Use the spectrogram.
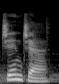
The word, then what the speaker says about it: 진짜: The JJ in jinja is a tense, double J sound, like a strong J in jazz, not a soft J.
